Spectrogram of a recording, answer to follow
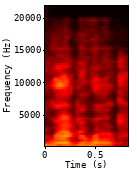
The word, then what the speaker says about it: Ragnarok: ragnarok uh how do you say is it ragnarok yeah you got it okay um i actually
